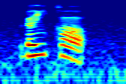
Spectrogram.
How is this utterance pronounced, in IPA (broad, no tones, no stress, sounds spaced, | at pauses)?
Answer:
ɽ ɵ ʎ k ɔ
